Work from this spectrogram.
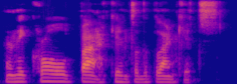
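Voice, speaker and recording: A man reading a dramatic adventure story as a measured, theatrical storyteller. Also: on the low side, flat delivery, mellow, dull audio. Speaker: storyteller, actor. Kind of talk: dramatic audiobook narration.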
